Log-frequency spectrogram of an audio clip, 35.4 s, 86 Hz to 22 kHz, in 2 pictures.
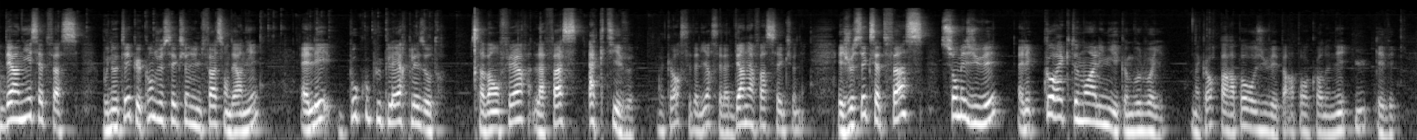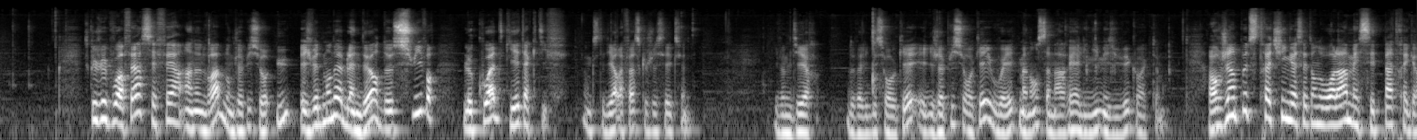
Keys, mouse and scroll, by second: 6.3 middle click, 19.1 scroll down 1, 19.2 scroll up 1, 31.4 alt+a.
